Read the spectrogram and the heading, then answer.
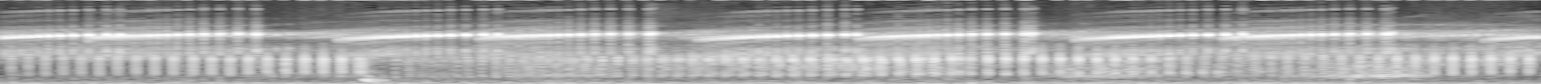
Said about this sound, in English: Okay, here's the western chorus frog.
